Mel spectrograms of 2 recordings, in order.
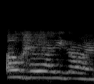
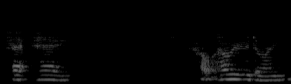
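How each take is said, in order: First: Said in the usual way. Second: Soft, halting, tongue-tied greeting; acted shyness, stumbling quietly over the words; shy, speechless. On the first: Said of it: "they just don't know what to say". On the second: Girl speechless that you're talking to her, shy. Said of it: "they're, like, speechless that you're talking".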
